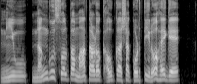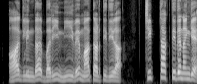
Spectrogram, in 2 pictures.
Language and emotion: Kannada, angry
